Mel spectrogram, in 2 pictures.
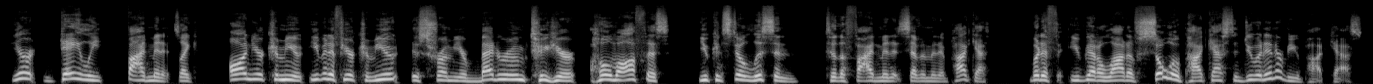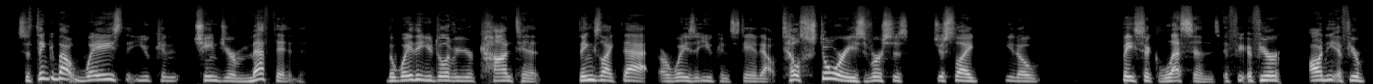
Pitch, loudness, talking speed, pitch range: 185 Hz, -20 LUFS, 190 wpm, 160-205 Hz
